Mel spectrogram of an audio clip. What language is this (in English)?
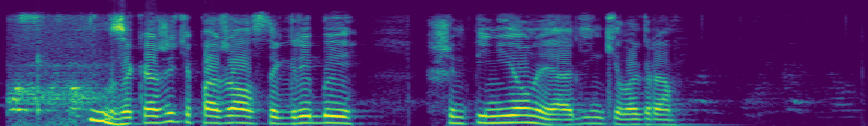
Russian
